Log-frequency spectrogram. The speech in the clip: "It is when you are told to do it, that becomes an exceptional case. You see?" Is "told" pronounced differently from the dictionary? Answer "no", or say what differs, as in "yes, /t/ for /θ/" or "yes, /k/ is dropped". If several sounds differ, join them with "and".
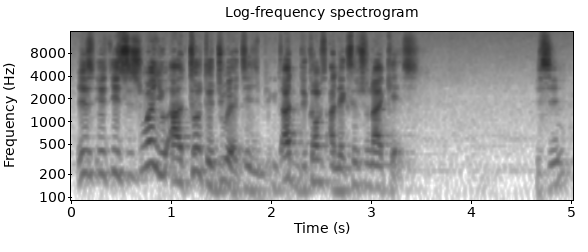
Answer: yes, /l/ is dropped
